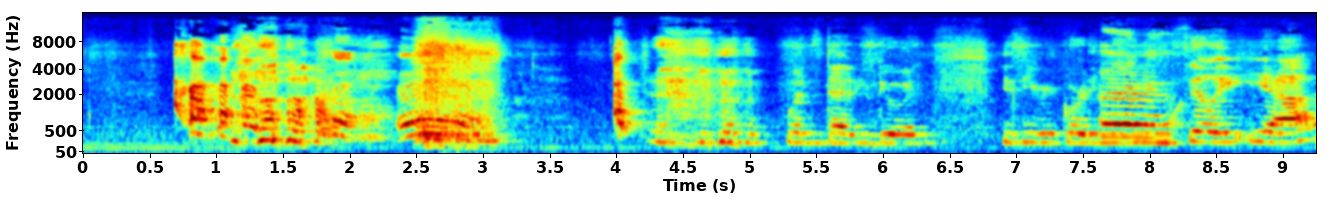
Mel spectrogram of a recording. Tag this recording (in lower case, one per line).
people belly laughing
